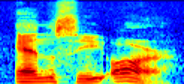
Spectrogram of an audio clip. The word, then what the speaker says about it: nCr: also write that and this thing here is pronounced NC are it it's it's no different in pronunciation or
